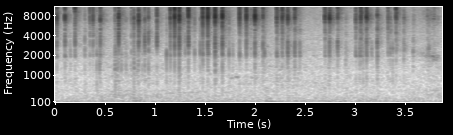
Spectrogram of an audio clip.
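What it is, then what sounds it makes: Glass perfume bottle. Long fingernails tap a small glass perfume bottle with a faceted cap, held close and struck mostly on the cap. About two dozen quick, bright, crisp ticks come in an uneven patter, each dying almost at once with no lingering ring. The taps are quiet, with little low-end body.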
